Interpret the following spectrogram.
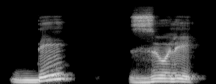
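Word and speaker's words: désolé: وهتستخدم كلمه تانيه اسمها دي زولي ديزولي اسمها تاني ديزولي تاني كده ديزولي مش ديسوليهش الاس انا قلت لك الاس لما تقع ما بين دو فويال حرفين متحركين منطقها ز بديزوليه تقول له باردون السؤال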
